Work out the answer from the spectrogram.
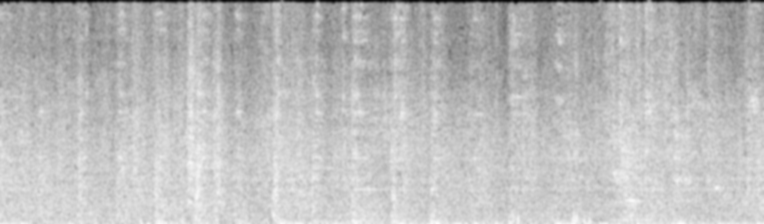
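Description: Freight train of enclosed autorack cars rolling past: a steady low rumble of steel wheels on rail, with irregular clacks and a couple of faint brief high squeals.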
